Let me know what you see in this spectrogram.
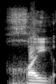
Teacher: خو کو موٹا ادا کریں گے، یہ لین ہے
